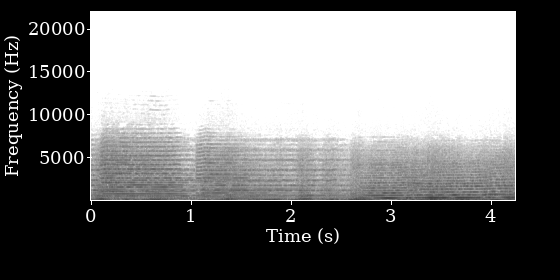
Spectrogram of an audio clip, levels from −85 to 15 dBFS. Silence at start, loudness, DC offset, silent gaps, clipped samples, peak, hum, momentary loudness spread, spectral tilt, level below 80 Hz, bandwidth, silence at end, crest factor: 0 s; -20 LUFS; under 0.1%; none; under 0.1%; -4 dBFS; none; 8 LU; -5.5 dB/octave; -44 dBFS; 8.8 kHz; 0 s; 16 dB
